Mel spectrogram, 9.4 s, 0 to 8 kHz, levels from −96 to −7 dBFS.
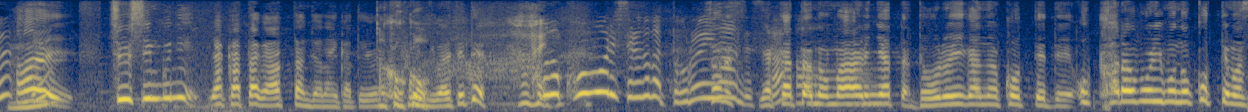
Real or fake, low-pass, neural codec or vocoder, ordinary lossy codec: real; none; none; none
